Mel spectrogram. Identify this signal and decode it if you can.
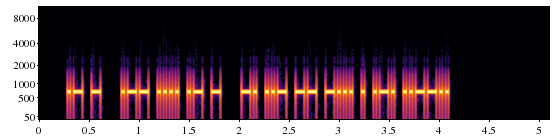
Morse code, heard as a keyed tone, about 40 wpm, 700 Hz. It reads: AT WHAT NUMBER?
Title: Sentences from Top 100 Words 40wpm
